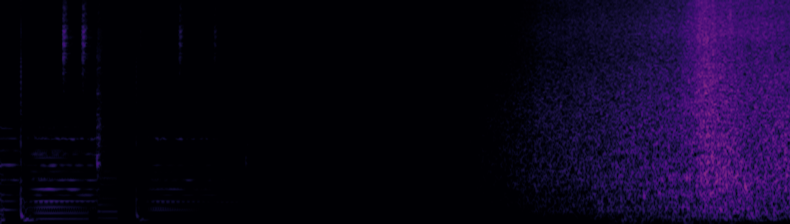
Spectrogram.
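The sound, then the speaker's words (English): A short musical phrase fades into a moment of silence, then Atlantic Ocean surf at San Luis, Senegal swells up, a broad, steady wash of breaking waves that grows louder and fuller toward the end. “At the edge of the Atlantic Ocean, the city of San Luis, Senegal, is sandwiched between the river and the sea.”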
